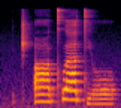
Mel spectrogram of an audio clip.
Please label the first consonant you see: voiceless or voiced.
voiceless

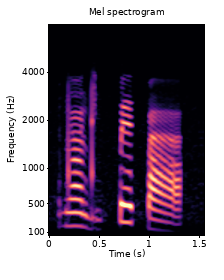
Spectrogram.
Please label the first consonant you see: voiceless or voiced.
voiced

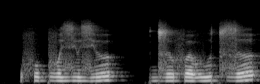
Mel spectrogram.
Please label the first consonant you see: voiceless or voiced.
voiceless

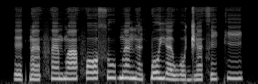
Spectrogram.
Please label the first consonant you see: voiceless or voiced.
voiceless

